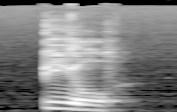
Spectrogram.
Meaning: 1. duckling 2. penis
- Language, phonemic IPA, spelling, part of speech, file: Dutch, /pil/, piel, noun, Nl-piel.ogg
